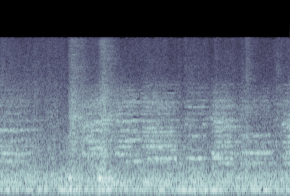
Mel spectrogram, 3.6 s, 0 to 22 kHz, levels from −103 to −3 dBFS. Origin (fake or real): real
